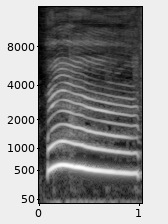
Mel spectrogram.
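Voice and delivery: high, loud laughing whoop; shrieking woo. Real, not acted. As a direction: cheer like you just won. Excited cheering.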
